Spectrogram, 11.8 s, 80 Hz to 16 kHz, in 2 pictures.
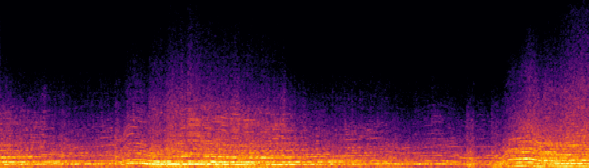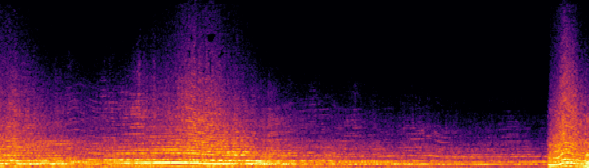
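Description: Formula 1 car in F1 22 lapping the Singapore track, its engine whining up and down through repeated gear shifts and revs at moderate level, ending with a sharp burst.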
